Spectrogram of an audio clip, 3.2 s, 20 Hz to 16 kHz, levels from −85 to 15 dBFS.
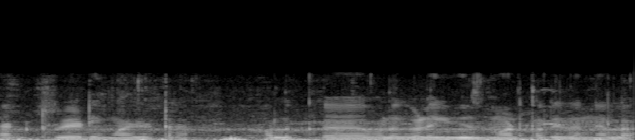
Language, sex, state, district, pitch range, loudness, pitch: Kannada, male, Karnataka, Belgaum, 115-125 Hz, -17 LUFS, 120 Hz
